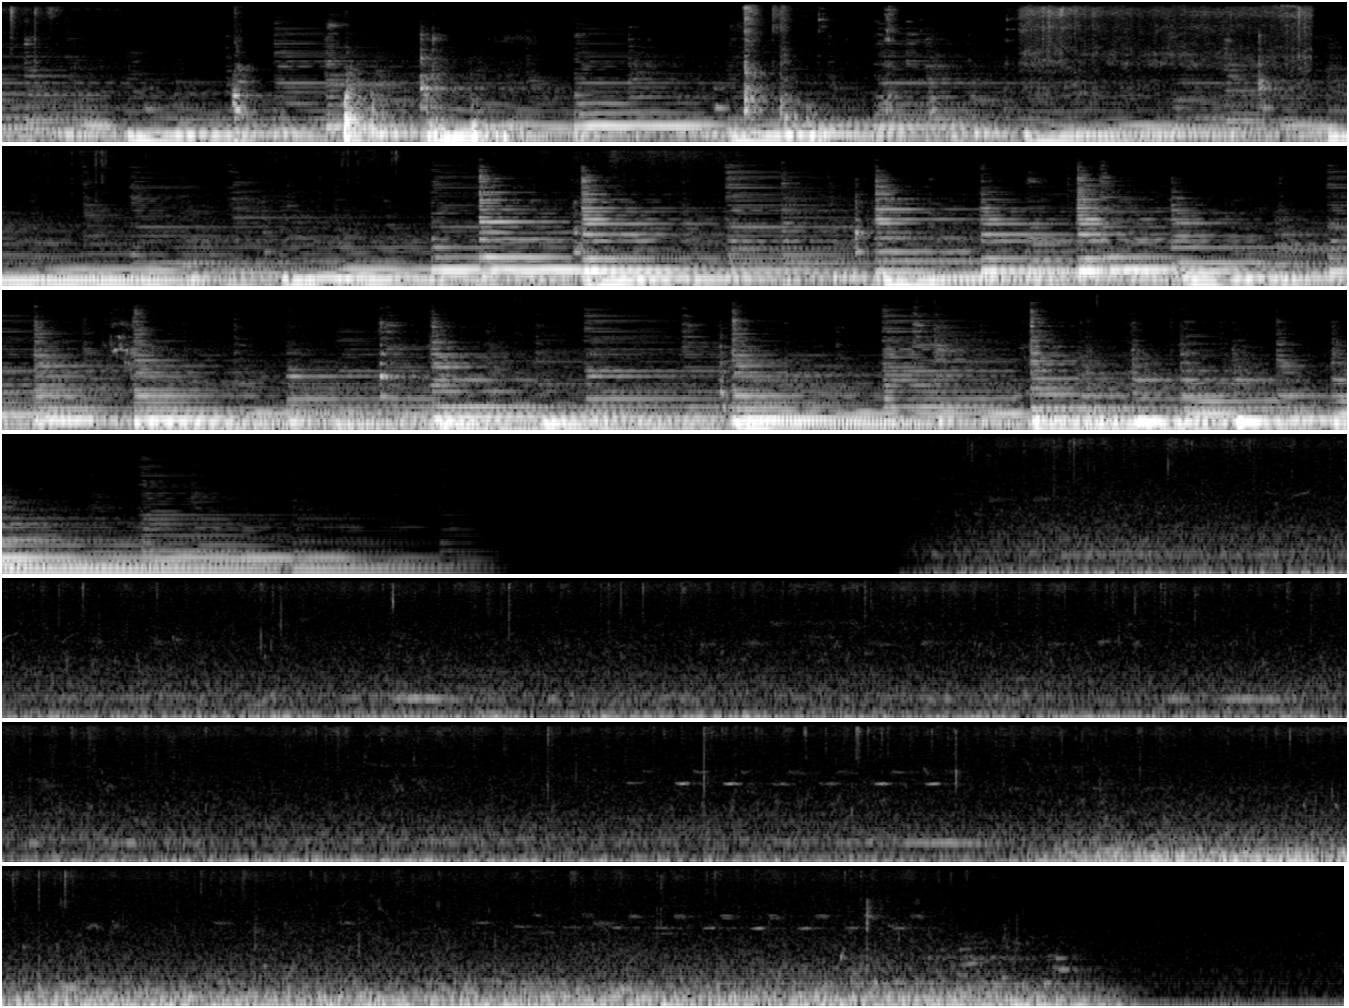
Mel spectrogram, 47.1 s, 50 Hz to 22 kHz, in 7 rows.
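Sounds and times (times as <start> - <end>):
high bird chirps: 36.7 - 45.2.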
